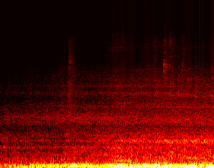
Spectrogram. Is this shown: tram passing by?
yes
